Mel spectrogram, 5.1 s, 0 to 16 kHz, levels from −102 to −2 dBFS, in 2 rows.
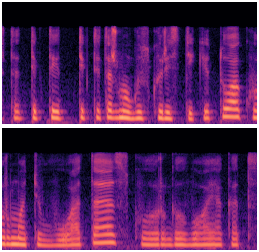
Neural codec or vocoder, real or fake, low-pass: none; real; 7.2 kHz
